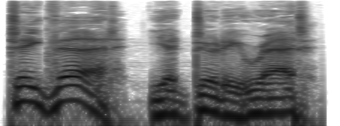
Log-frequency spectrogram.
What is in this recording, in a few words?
cheer; svencoop; voice commands; Duke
